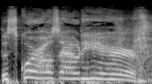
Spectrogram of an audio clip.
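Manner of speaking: acted, very high, carrying yell. Retelling yelling up to a girlfriend about a loose squirrel: imitating own yell. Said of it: "I yell up to".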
